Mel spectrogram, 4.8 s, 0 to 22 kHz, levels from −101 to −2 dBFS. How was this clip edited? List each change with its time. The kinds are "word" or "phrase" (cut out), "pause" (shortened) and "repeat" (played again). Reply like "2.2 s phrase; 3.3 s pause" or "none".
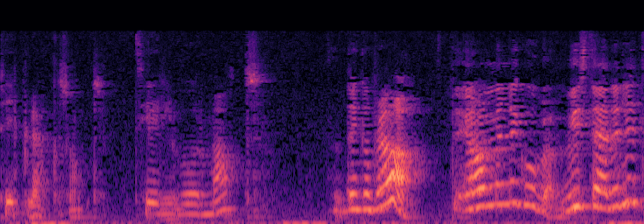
none

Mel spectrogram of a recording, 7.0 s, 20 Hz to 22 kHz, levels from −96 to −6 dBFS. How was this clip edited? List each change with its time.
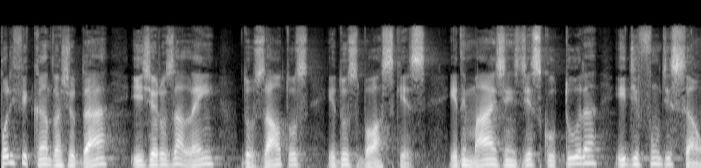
4.6 s word

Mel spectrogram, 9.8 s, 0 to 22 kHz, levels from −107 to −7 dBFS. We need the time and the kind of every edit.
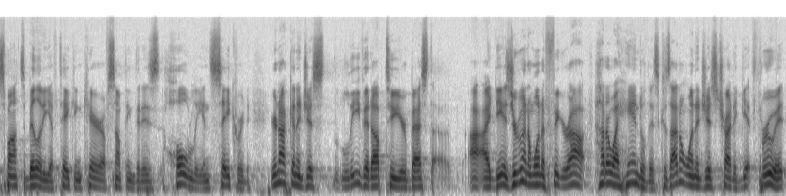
7.4 s pause

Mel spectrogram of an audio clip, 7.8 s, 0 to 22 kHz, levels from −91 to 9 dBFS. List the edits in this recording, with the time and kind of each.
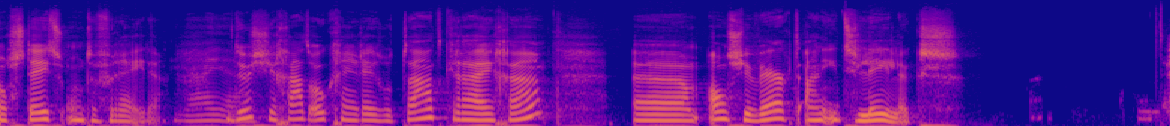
none

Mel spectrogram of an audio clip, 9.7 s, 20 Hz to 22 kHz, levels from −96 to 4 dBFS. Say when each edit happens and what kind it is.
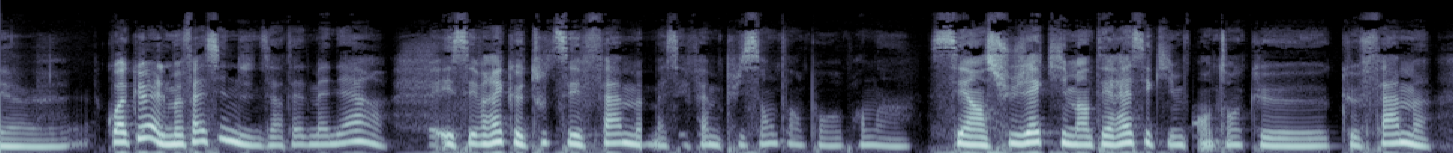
4.3 s word; 6.1 s pause; 7.9 s phrase

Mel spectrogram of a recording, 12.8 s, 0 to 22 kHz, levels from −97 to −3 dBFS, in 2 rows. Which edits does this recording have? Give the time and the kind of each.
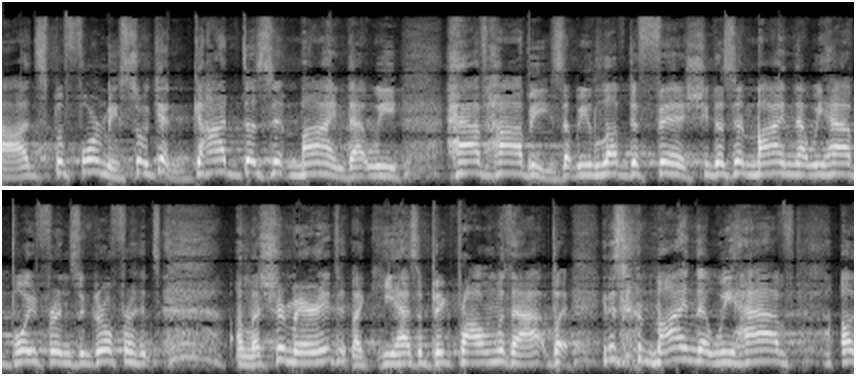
none

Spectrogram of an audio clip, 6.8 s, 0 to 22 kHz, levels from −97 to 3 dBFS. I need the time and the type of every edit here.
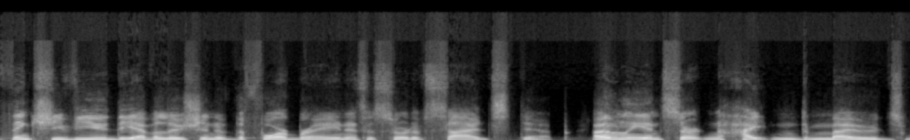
4.4 s pause

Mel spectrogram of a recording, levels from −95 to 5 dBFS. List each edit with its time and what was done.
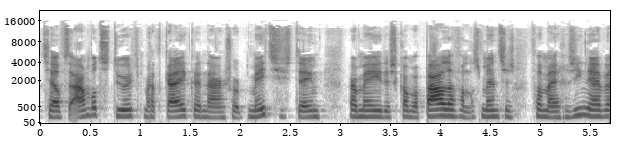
1.1 s word; 4.7 s word

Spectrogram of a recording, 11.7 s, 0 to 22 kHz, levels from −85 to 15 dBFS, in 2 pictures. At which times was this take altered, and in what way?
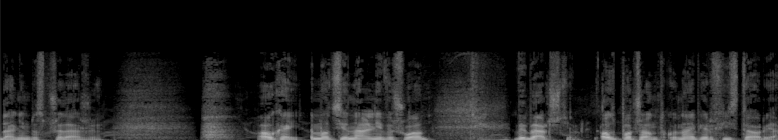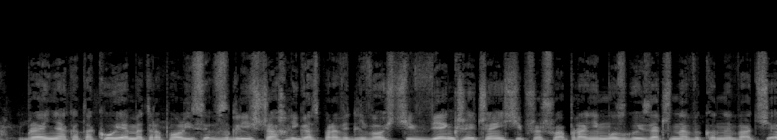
2.3 s word

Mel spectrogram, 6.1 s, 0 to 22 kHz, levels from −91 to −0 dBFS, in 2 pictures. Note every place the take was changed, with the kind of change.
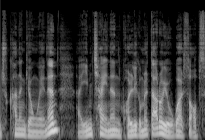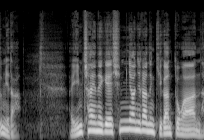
none

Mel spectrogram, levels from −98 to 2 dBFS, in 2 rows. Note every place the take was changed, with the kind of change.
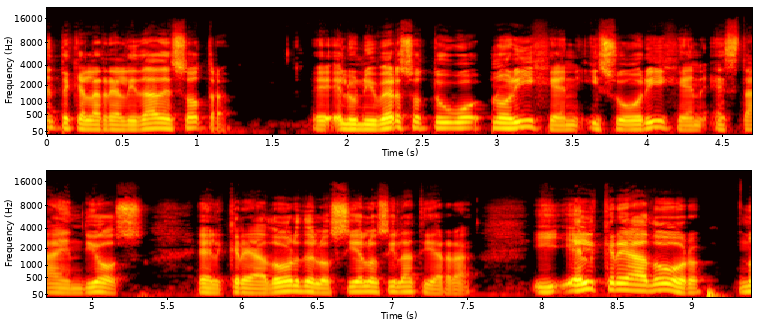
3.0 s word

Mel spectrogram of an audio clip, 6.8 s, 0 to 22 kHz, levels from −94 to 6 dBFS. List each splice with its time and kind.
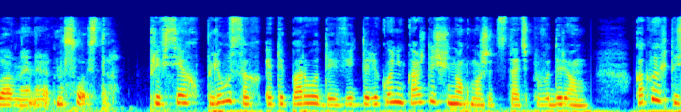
1.4 s pause

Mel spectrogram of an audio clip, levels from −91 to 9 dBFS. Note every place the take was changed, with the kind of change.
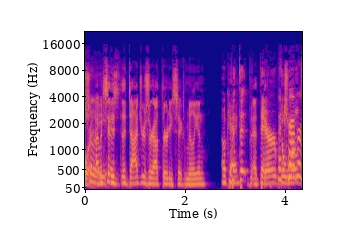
none

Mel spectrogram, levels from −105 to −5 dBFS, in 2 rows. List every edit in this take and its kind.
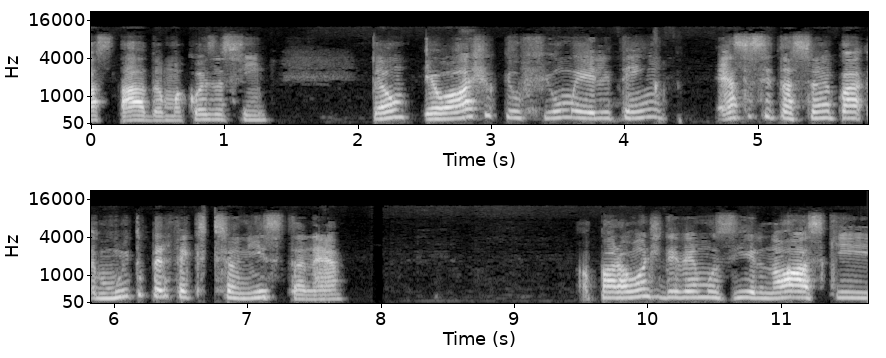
2.4 s pause; 4.4 s pause

